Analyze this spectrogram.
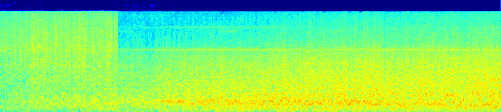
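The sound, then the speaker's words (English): Liftoff roar of an Atlas V rocket carrying the Clio spacecraft for Lockheed Martin Space Systems: a loud, broad, rumbling roar that swells in level over the first seconds and then holds steady. “We have liftoff of the Atlas V rocket carrying the Clio spacecraft for Lockheed Martin Space Systems.”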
